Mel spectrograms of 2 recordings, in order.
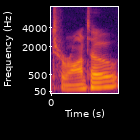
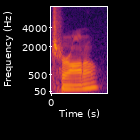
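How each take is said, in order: First: The second T is pronounced fully and clearly. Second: The second T is dropped or softened. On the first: The speaker calls it wrong. "you said Toronto" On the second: The speaker calls it right. "instead of Toronto"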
